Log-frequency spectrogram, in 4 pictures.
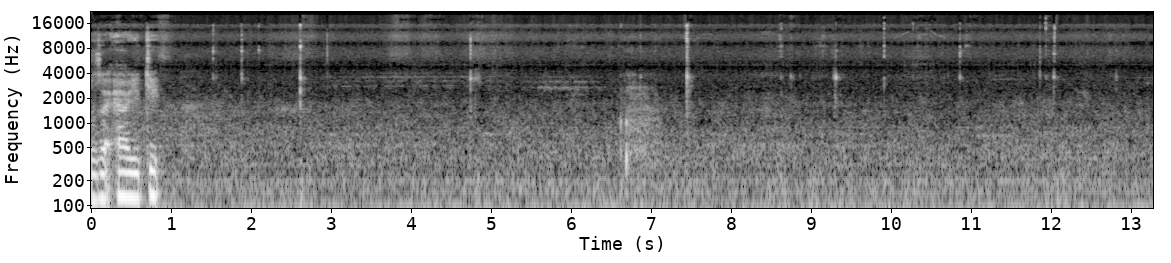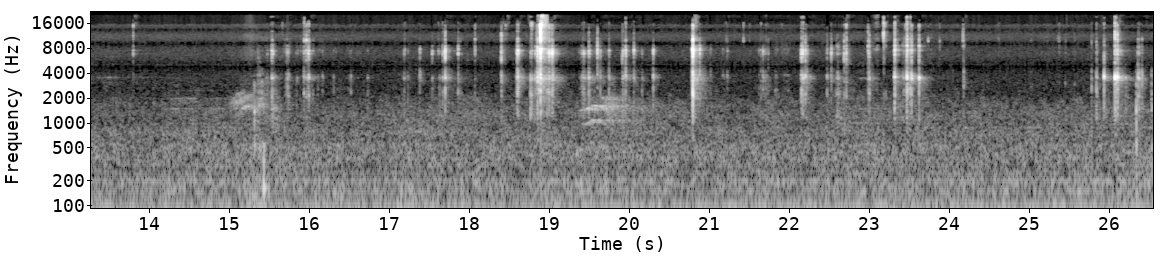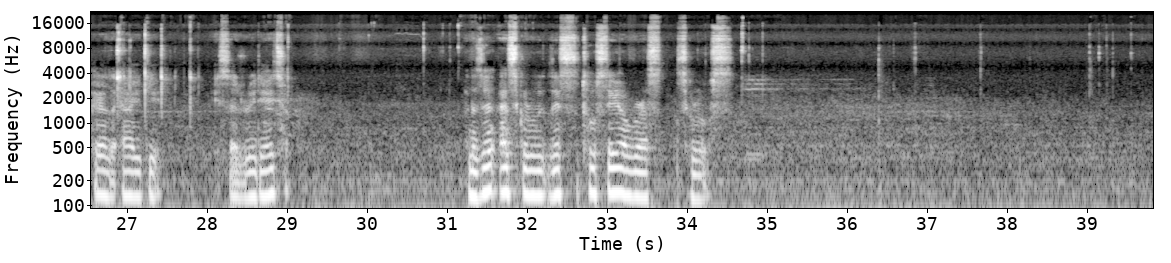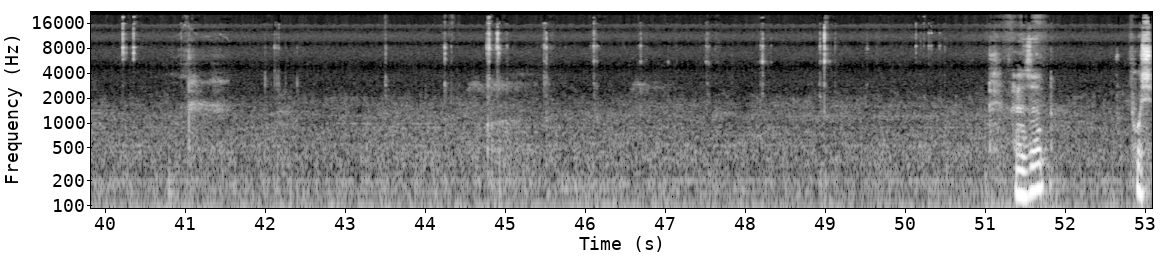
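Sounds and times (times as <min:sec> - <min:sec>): low steady hum: 0:00.0 - 0:53.0
small metal clicks of parts handled: 0:11.7 - 0:14.0, 0:15.2 - 0:24.3, 0:25.4 - 0:28.2, 0:34.6 - 0:35.0, 0:39.0 - 0:39.6, 0:40.2 - 0:40.5, 0:44.2 - 0:50.5
screwdriver clicks: 0:17.2 - 0:21.0.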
